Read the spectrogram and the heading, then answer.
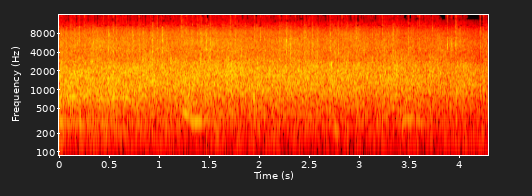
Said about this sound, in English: I went to the library. I went to the library. The library, yes. I think we should clap about that.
